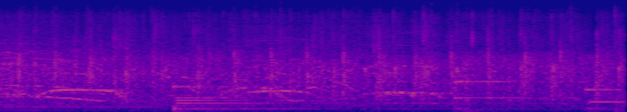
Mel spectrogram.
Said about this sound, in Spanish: Vamos, dale un, tu mejor aplauso en esta tarde. Alguien grite conmigo, aleluya. Dale tu mejor aplauso, ponte de pie ahí donde estás.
